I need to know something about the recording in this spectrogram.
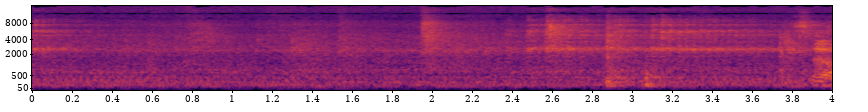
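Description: A spatula stirring a raw ground-meat mixture in a glass bowl: quiet scraping with a few light clinks against the glass.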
